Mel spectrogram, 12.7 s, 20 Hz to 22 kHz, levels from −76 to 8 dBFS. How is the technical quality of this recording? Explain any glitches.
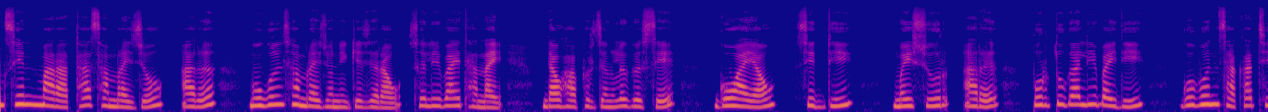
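No glitches can be heard anywhere in the recording. There is nothing in it that calls for a technical explanation.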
